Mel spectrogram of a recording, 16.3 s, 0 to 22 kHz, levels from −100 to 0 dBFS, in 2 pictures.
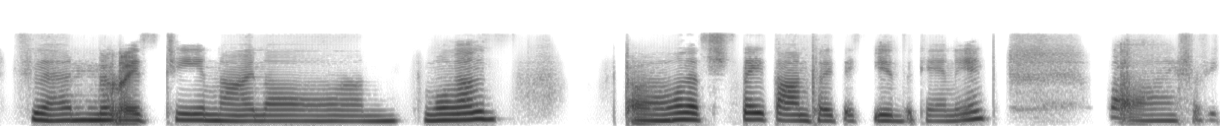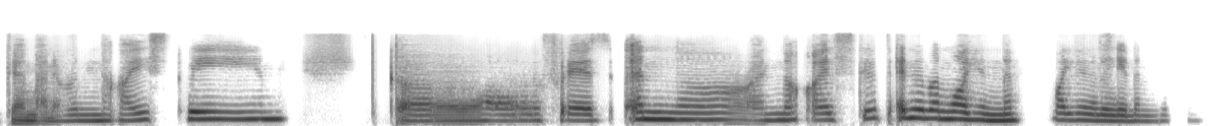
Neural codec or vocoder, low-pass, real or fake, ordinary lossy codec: codec, 16 kHz, 0.5 kbps, X-Codec, HuBERT features, trained on general audio; 7.2 kHz; fake; none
